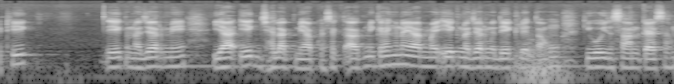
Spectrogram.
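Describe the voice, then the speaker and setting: A man with an Indian accent giving an exam-prep English lesson, asking the class questions and answering them himself, and slowing down to spell out English phrases. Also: medium pitch, background noise. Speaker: teacher.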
